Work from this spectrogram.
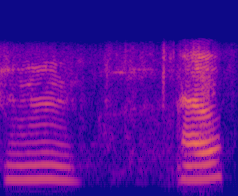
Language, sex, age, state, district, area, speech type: Odia, female, 45-60, Odisha, Nayagarh, rural, conversation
